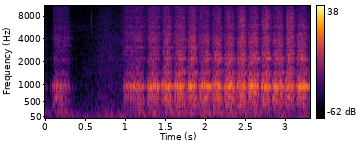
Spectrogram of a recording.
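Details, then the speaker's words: Rebuild engine cylinder head, hand-lapping a valve with coarse grinding paste and sucker: gritty rhythmic rasping about three strokes a second that smooths as resistance goes; seat forming a uniform grey edge. "Has immediately started to put a nice edge on that. Nice uniform grey edge. That's all it needs to be. See that the sound's changed. There's no resistance now. It's sliding around beautifully on that."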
